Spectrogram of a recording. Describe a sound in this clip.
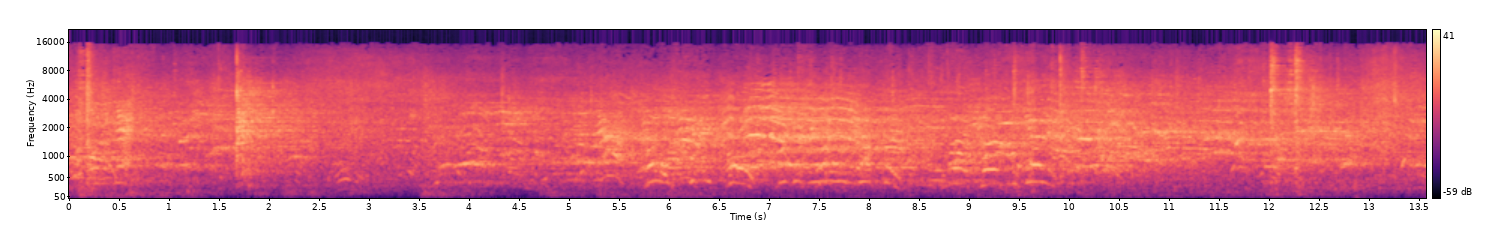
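Young players shout and call out across an echoing rink.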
